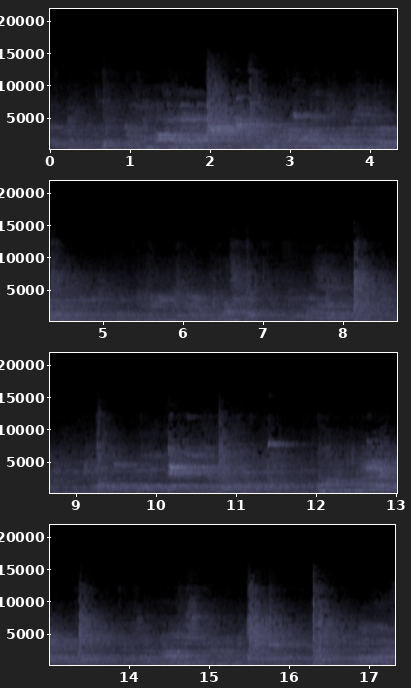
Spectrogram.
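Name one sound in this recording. Men call out to each other as they play, echoing loudly.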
